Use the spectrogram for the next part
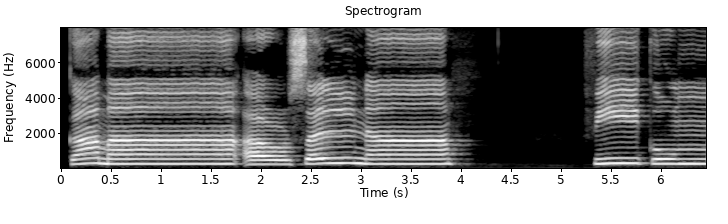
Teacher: تو ہم اسے 4 حرکت کے برابر کھینچ کے پڑھیں گے۔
